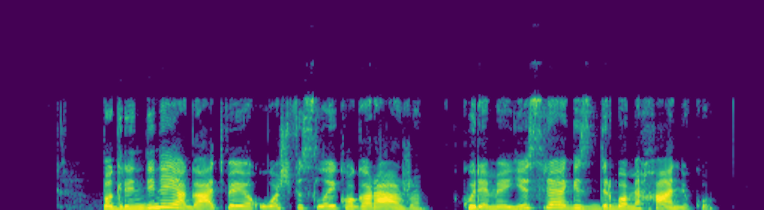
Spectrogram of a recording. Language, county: Lithuanian, Kaunas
